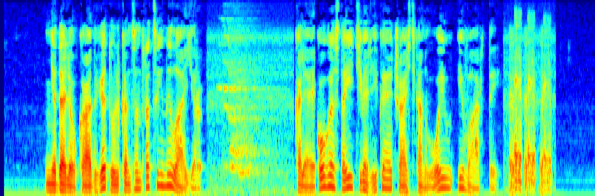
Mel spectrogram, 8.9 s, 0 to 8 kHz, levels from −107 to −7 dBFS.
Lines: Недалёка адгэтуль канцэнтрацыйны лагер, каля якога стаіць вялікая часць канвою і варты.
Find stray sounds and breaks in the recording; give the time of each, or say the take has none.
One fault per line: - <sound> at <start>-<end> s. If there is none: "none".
- squeak at 3.2-4.4 s
- laugh at 7.6-8.3 s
